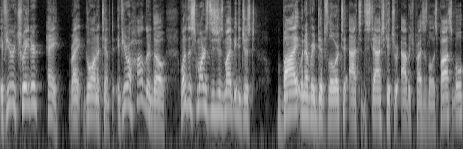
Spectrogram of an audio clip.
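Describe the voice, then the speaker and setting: In a very clean recording with a silent background, a man with a fairly high pitch speaks at a very fast pace with lively intonation. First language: not English. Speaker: crypto YouTuber. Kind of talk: casual video commentary. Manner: conversational, direct address to viewers.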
